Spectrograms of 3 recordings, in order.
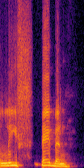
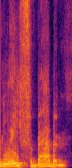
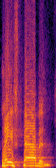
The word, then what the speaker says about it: Leif Babin: The Dichotomy of Leadership with fellow retired SEAL Leif Babin. Did I pronounce that right? It's actually Leif Babin. Oh, so I didn't pronounce it right at all. Leif Babin.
